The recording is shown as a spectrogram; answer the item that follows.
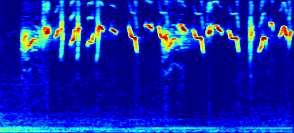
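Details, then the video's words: Sunbird lure call of kolibri wulung and sogon, used to bring wild birds down: rapid high, thin chirps and twisting downslurred notes in a fast, steady stream. "SUARA PIKAT BURUNG KOLIBRI WULUNG DAN SOGON"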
